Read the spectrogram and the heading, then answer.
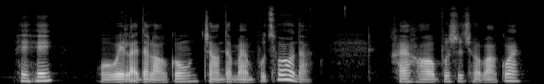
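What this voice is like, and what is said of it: Quiet, muttered voice. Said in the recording (Chinese): “小声的”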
